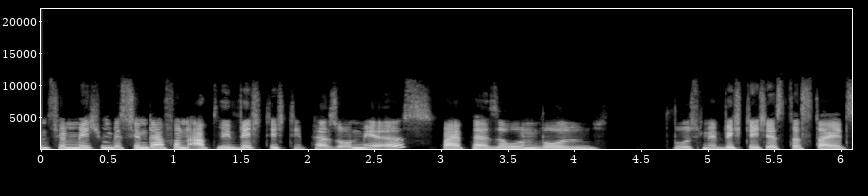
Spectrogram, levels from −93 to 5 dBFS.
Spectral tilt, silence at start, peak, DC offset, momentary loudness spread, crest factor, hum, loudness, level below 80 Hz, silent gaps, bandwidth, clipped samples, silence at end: -4 dB/octave; 0 s; 0 dBFS; under 0.1%; 9 LU; 22 dB; none; -21 LUFS; -76 dBFS; 4.26-4.32 s, 4.52-4.68 s; 11 kHz; under 0.1%; 0 s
